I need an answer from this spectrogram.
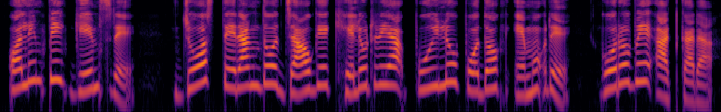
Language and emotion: Santali, neutral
